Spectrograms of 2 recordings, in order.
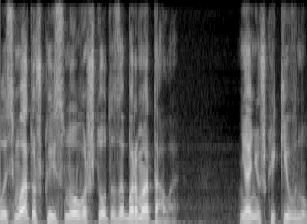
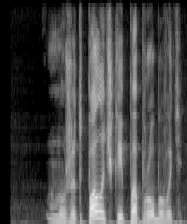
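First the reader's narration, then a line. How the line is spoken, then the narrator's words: Uncertain suggestion. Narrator (Russian): неуверенно предложила Магрот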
